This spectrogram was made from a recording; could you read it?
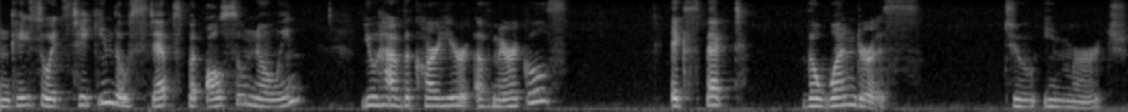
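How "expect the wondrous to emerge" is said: very slow, halting, stop-start reading. Reading a card's text off the screen backwards, very slowly. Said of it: "I read that so slowly".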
